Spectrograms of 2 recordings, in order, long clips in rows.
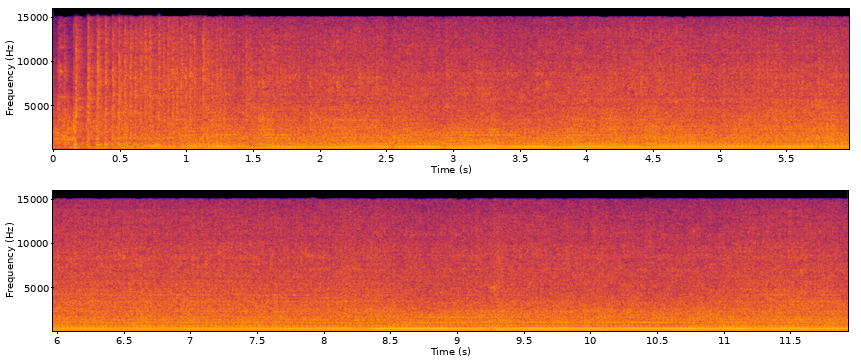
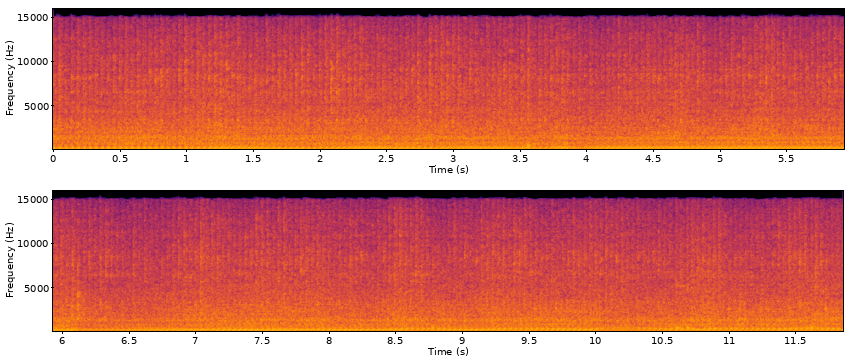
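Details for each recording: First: Rebuilt Tecumseh 10 HP generator engine holds a steady, even drone at constant pitch under load, with no misses or surging, at about 61.2 Hz after a small tweak (earlier it dropped to around 52 Hz); normal running. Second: Rebuilt Tecumseh 10 HP single-cylinder generator engine, first run: steady lazy drone, engine speed far too low, to be raised before loading.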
